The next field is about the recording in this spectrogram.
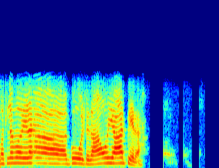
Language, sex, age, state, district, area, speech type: Dogri, female, 30-45, Jammu and Kashmir, Reasi, rural, conversation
